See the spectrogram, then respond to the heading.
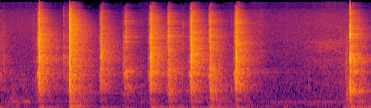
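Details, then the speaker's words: Repaired non-working electric hedge trimmer, after fix, cover refitted: about ten crisp, clean clicks in a quiet room as the safety lock and trigger switch are worked; normal switch operation. "Safety Lock and you can hear the switch clicking away there"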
